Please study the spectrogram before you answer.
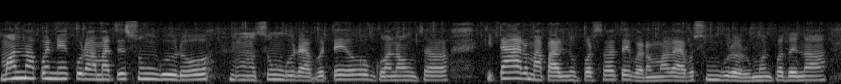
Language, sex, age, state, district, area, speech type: Nepali, female, 30-45, West Bengal, Kalimpong, rural, spontaneous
